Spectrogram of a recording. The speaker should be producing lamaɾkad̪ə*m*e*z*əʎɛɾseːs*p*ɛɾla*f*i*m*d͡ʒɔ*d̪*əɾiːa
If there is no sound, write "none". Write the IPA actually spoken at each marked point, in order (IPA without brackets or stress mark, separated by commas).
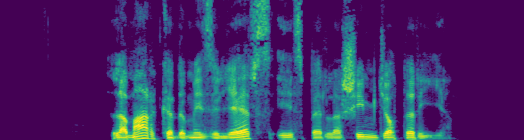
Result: m, z, p, ʃ, m, t̪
